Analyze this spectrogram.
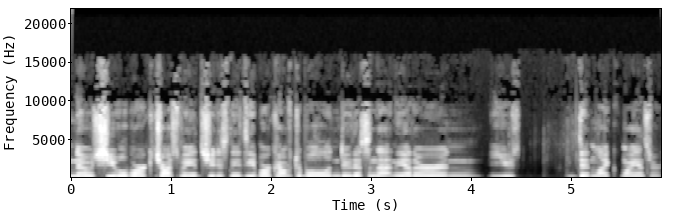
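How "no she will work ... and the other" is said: normal talking voice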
